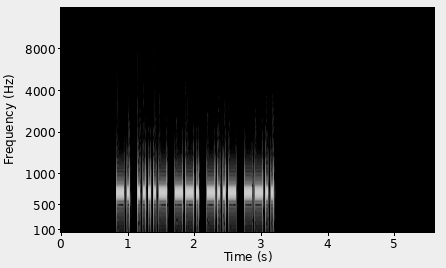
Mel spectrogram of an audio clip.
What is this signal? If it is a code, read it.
Morse code, heard as a keyed tone, about 30 wpm, 700 Hz. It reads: N4GXZ
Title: USA Call Signs - 5 Characters - Repeated 3x - 30wpm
